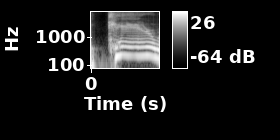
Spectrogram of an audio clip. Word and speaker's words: can't: En afirmativo sería I can reach, en negativo, I can't reach, no pronuncio la T, pero acentúa la palabra.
